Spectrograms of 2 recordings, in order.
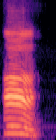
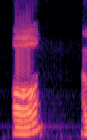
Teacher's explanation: आपको खुद महसूस होगा कि आ को बोलने में ज्यादा समय लग रहा है और अ को बोलने में कम समय लगता है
